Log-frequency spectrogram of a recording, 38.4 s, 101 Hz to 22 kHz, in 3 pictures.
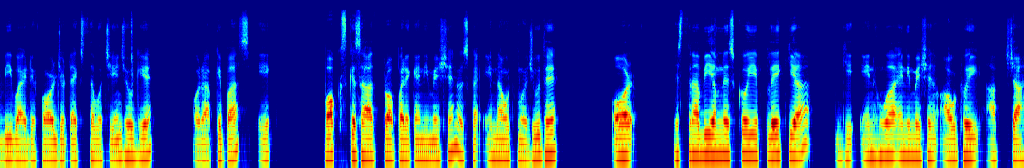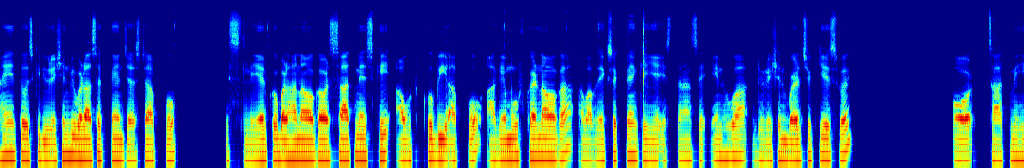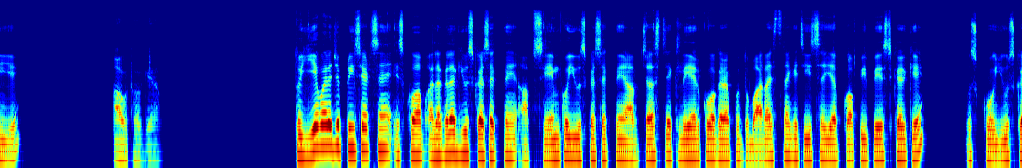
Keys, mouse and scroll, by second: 0.5-1.4 click, 1.6 space, 6.1 space, 7.1 =, 8.0-8.6 click, 8.9 space, 13.5 space, 15.3-16.2 drag, 16.9 ctrl+z, 17.7-19.3 drag, 20.2 click, 20.8 space, 28.4 space, 30.9 click.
